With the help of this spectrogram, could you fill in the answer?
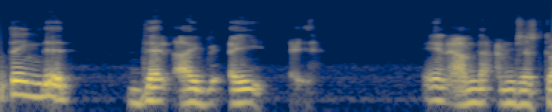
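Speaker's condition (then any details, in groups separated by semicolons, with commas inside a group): Friedreich's ataxia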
